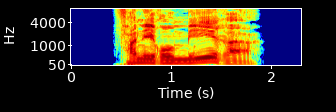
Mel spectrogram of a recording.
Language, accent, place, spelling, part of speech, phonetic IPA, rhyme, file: German, Germany, Berlin, phaneromerer, adjective, [faneʁoˈmeːʁɐ], -eːʁɐ, De-phaneromerer.ogg
- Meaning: inflection of phaneromer: 1. strong/mixed nominative masculine singular 2. strong genitive/dative feminine singular 3. strong genitive plural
